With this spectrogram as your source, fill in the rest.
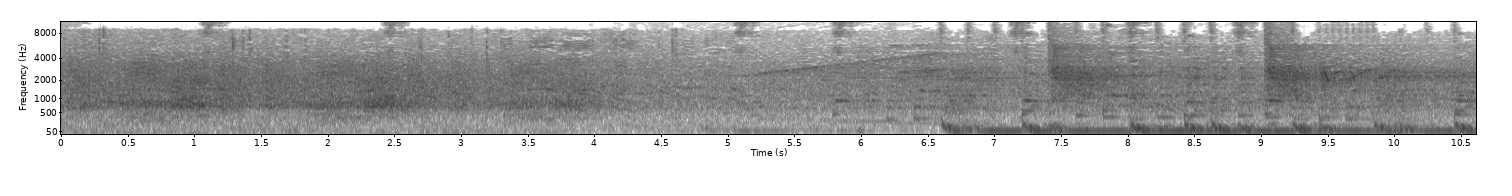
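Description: A football video game crowd roars in a broad, swelling wash behind a commentator's voice, then thuds and rumbles take over near the end.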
